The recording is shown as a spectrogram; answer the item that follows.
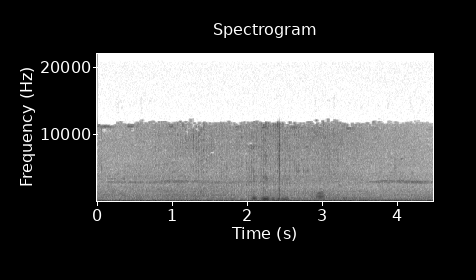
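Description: Steady low rumble of running motor vehicles, with a brief faint voice about two seconds in.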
